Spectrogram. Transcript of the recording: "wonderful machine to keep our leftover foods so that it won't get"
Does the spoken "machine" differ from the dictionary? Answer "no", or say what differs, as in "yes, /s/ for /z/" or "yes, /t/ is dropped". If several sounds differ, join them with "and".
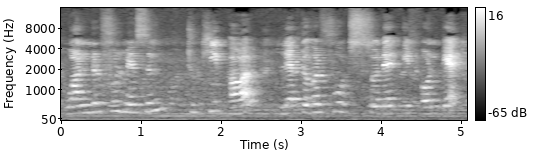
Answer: yes, /s/ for /ʃ/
